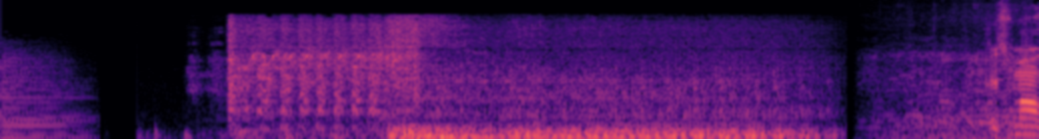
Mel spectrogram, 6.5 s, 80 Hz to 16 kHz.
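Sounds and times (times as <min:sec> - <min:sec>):
bus engine droning while driving from Seinäjoki to Vaasa: 0:01.5 - 0:05.3
speech: 0:06.2 - 0:06.4.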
